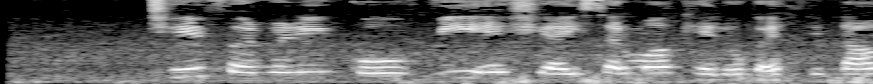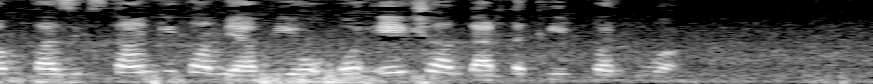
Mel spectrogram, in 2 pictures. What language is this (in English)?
Urdu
